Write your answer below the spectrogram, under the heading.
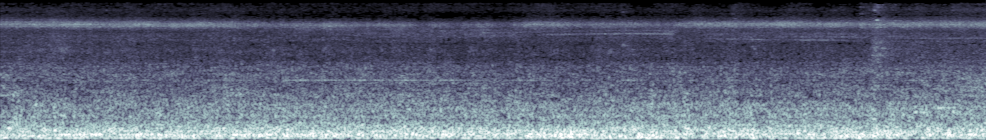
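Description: Three-car Kintetsu electric train creeping slowly into the platform to couple onto a standing two-car set: a steady rumble of wheels and running gear, with a thin steady high tone throughout.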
